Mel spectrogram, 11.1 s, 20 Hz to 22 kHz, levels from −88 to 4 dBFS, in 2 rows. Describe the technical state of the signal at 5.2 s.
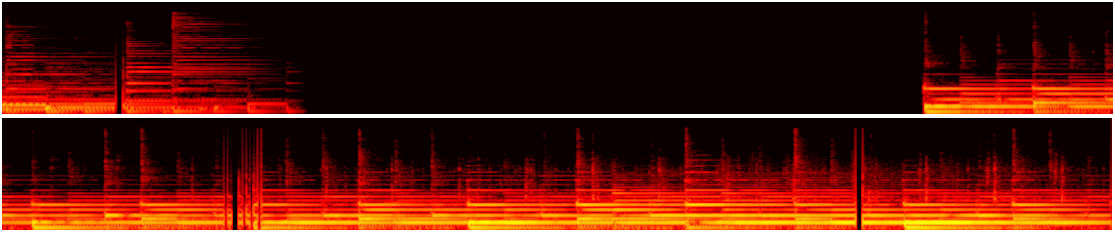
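At 5.2 s the signal is intact, with no audible fault at that moment.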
